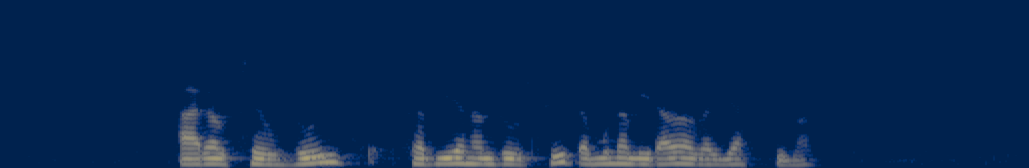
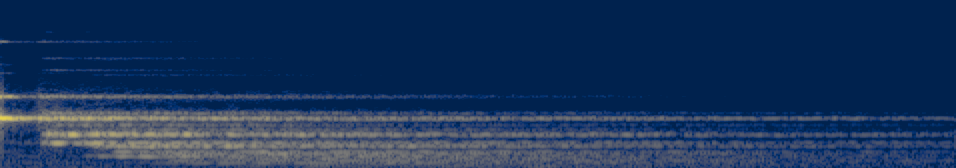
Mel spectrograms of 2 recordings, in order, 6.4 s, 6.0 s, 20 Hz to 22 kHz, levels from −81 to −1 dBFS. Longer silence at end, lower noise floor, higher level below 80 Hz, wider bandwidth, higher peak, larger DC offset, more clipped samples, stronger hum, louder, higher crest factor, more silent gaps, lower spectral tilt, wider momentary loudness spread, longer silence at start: second, 1.35 s vs 1.5 s; first, -79 dBFS vs -57 dBFS; second, -80 dBFS vs -68 dBFS; second, 2.8 kHz vs 8.4 kHz; second, -20 dBFS vs -4 dBFS; neither; neither; neither; second, -36 LUFS vs -27 LUFS; second, 18 dB vs 24 dB; neither; first, -11.5 dB/octave vs -5 dB/octave; second, 16 LU vs 23 LU; first, 1.15 s vs 0 s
